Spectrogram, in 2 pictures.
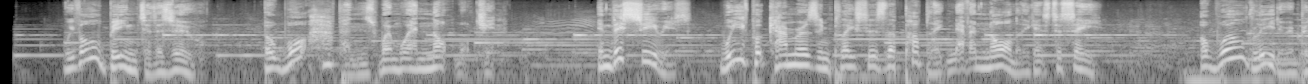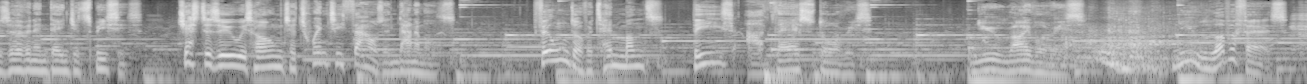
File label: male english northern accent documentary compilation; english northern accents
